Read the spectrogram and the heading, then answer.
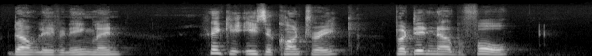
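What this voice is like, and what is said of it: Put-on accent. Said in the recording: “I got to do this in a little accent”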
